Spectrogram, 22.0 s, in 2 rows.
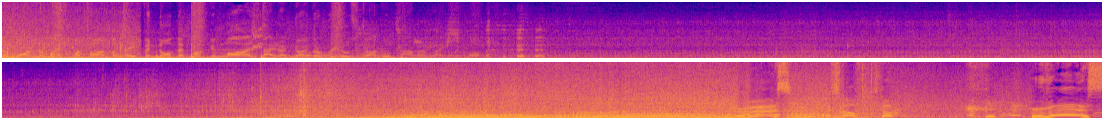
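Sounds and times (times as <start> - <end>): water washing and splashing: 0.0 - 1.5, 11.4 - 21.8
truck engine revving: 0.0 - 21.9.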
